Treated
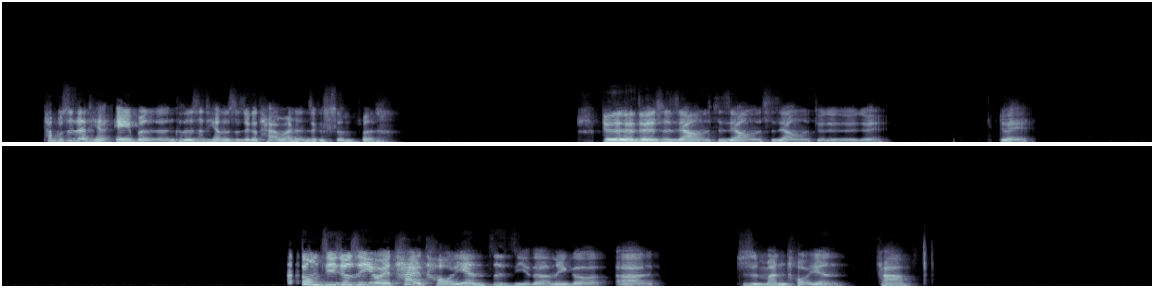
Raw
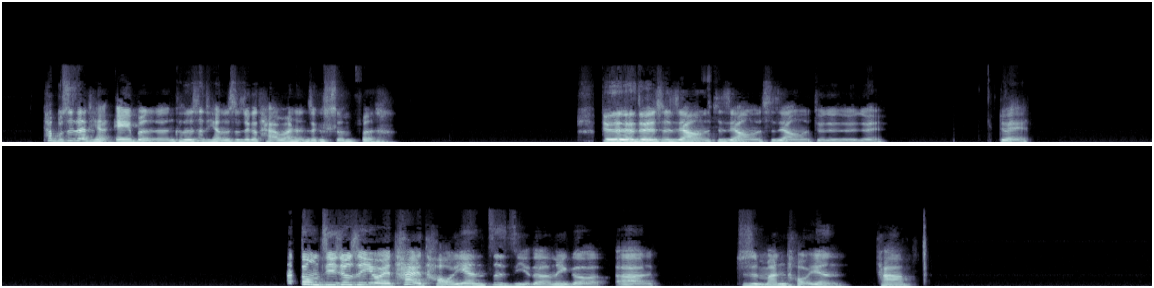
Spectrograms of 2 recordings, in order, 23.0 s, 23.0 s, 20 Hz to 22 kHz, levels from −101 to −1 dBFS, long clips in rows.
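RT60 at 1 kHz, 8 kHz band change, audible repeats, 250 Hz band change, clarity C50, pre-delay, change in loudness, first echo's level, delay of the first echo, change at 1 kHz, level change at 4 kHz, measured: no reverb audible, below −15 dB, 1, −8.0 dB, no reverb audible, no reverb audible, −7.0 dB, −21.0 dB, 76 ms, −9.5 dB, −5.0 dB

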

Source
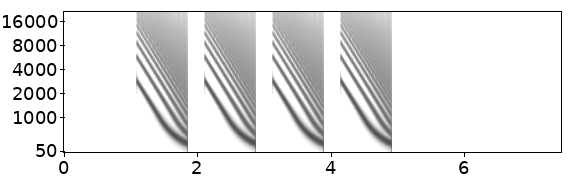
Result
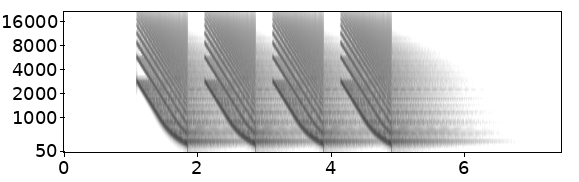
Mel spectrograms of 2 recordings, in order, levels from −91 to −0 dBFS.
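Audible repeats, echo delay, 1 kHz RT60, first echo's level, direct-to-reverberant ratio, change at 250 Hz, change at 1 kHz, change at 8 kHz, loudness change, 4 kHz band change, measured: no echo audible, no echo audible, 2.1 s, no echo audible, 8.5 dB, +1.5 dB, +1.5 dB, +9.0 dB, +4.5 dB, +6.0 dB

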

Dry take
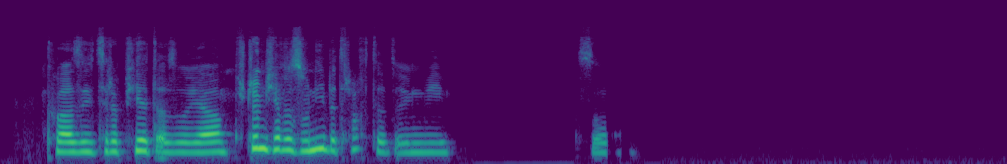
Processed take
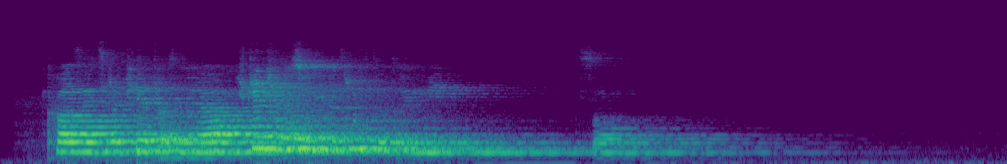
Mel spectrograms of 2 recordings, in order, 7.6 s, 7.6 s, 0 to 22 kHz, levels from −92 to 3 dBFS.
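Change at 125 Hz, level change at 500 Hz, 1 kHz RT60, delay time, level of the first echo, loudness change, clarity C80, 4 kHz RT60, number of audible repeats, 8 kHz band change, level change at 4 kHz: can't be measured, +6.5 dB, 2.3 s, no echo audible, no echo audible, +5.0 dB, 1.0 dB, 1.3 s, no echo audible, can't be measured, +0.5 dB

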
